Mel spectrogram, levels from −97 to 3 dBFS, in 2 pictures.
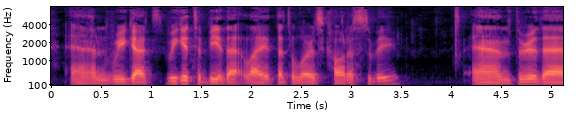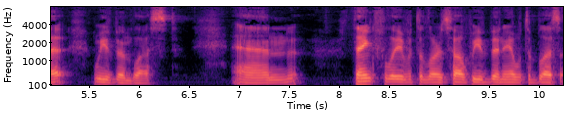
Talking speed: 185 wpm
